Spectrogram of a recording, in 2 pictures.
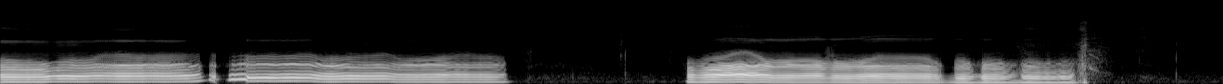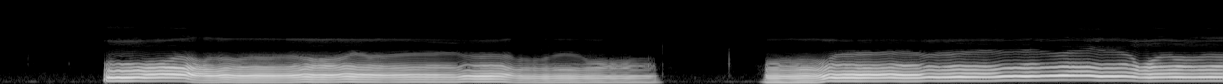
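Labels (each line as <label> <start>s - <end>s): A man humming into a microphone. 0.0s - 5.3s
A male voice hums poorly into the microphone, followed by light laughter, expressing frustration with the bad recording. 6.7s - 11.0s
A male voice is humming poorly into a microphone. 13.2s - 18.9s
A male voice is humming poorly into a microphone. 19.9s - 24.5s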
